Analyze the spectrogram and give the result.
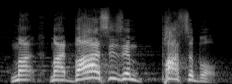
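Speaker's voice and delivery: ordinary talk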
